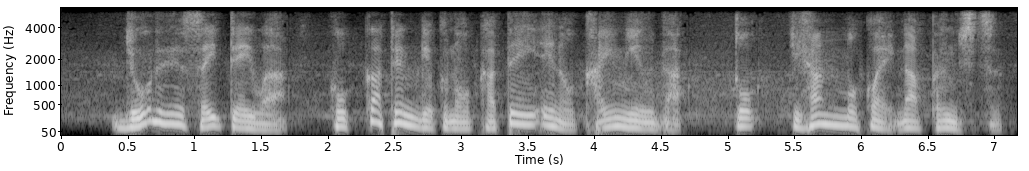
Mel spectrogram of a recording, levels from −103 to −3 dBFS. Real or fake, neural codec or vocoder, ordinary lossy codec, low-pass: fake; codec, 16 kHz, 1.1 kbps, Voila-Tokenizer; none; 5.4 kHz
